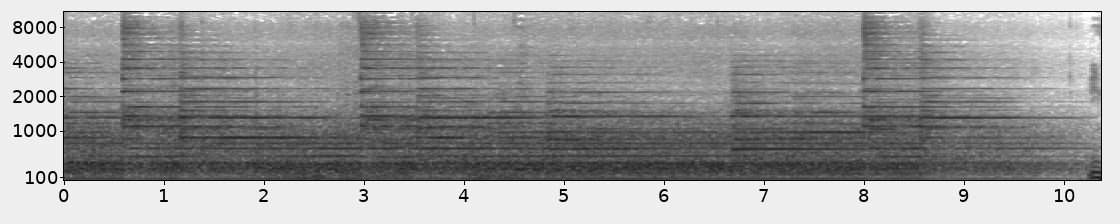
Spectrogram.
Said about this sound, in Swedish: Klocktornet ringde nämligen denna melodi 16.00 på helgerna och det var just då som matcherna skulle ta slut. Och faktum är att Pompey Chimes ringer i klocktornet än idag.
